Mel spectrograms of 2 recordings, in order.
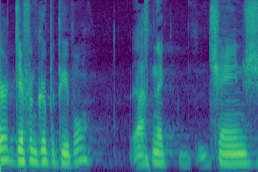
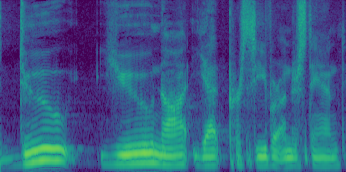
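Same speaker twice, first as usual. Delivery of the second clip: drawn out very slowly; slow probing question; 3 semitones lower, 5 dB quieter, much slower than usual. Retold or imitated. Jesus questioning his disciples, slow and deliberate. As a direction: let each word land slowly. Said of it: "He says".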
